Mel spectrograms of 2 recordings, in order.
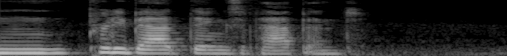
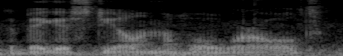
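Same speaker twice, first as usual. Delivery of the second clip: much softer and lower, letting the air out; quiet deflating; 10 dB quieter than usual. Shown as a demonstration. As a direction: drop it, it is no big deal after all. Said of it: "in fact".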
